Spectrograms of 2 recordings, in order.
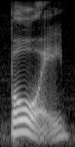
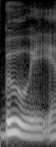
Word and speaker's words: buoy: And you'll recall that her husband is British, and he said boy, boy. And she pronounced it buoy.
